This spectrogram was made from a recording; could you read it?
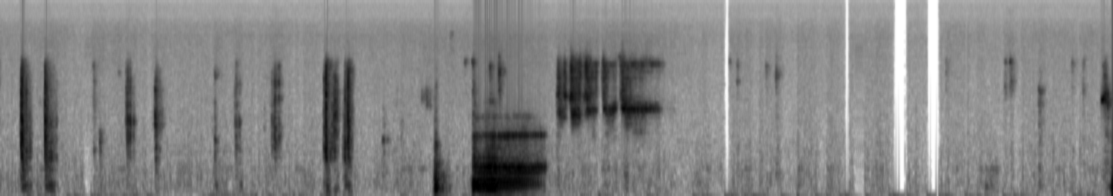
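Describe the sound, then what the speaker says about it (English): Someone types on a computer keyboard in sparse, irregular clicks and short bursts of keystrokes, quiet and close, with a brief louder rustling noise partway through and near silence between the taps. "I'm typing at the same time."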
